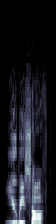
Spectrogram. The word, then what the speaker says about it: Ubisoft: it uh hold on max how do you pronounce it huby soof zeke um ubisoft zeke is correct okay yeah so this this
